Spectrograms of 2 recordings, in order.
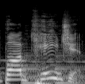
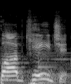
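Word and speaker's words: Bobcaygeon: Or what about Bob Cajun? A song that's not even really about Bob Cajun. Gord Downey just needed a word that would rhyme with constellation. Bob Cajun, constellation.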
